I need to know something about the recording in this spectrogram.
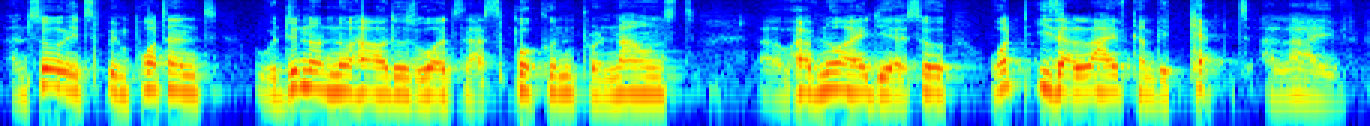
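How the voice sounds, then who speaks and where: A man whose first language is Igbo, answering questions at a book talk in a mellow, dark-toned voice. He speaks slowly and haltingly, with many restarts. Now and then he adds a bit of dry, self-mocking humor. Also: medium pitch. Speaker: author.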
